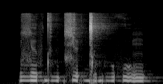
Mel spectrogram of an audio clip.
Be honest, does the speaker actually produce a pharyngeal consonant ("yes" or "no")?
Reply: no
